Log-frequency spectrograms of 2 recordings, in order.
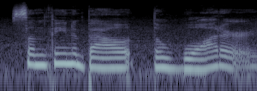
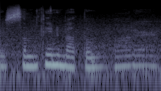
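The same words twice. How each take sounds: First: Said in the usual way. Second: Softer, fast muttered repeat; quiet fast repeat. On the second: Real, not acted. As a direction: mumble it back to yourself quickly. Repeats clue under breath.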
